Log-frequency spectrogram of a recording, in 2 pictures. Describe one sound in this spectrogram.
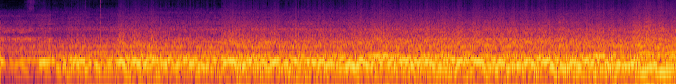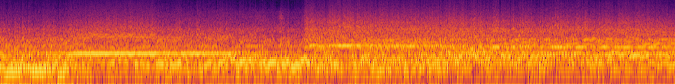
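Loud music plays through loudspeakers.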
